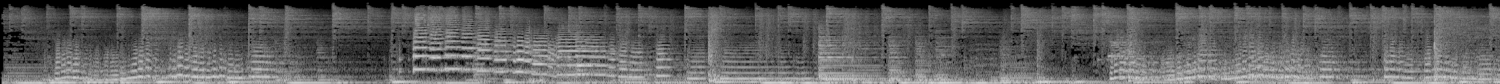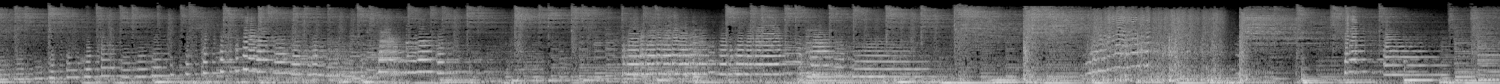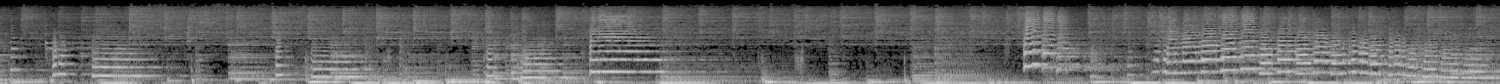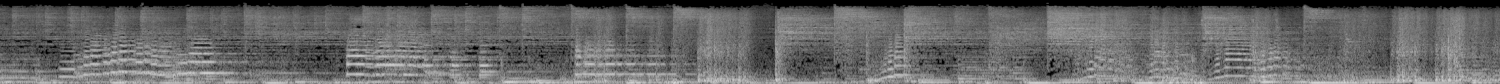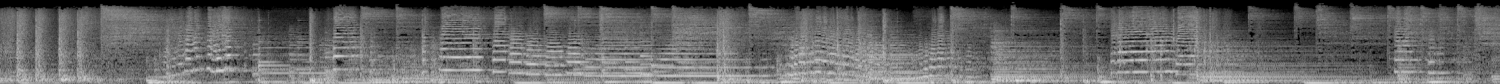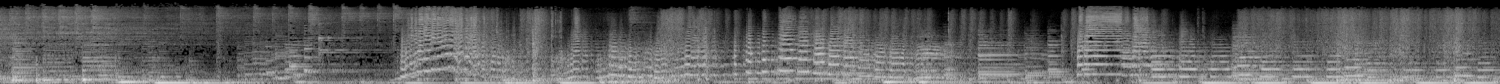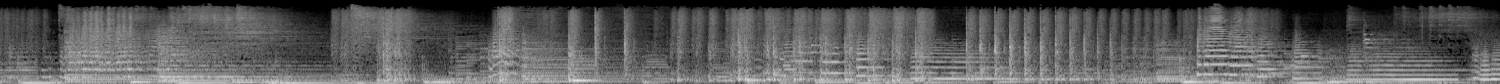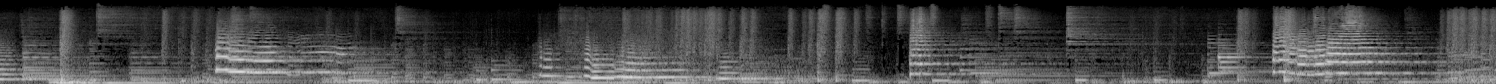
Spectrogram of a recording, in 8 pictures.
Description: SOUL & FUNK & JAZZ & etc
